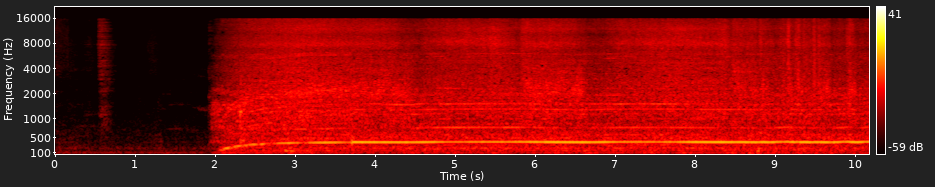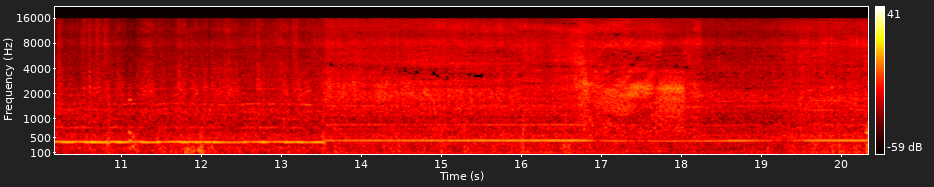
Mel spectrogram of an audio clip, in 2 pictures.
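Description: Drum-style canister vacuum cleaner switched on about two seconds in, its motor whine rising quickly to a steady pitch and then running as the hose nozzle is worked over fabric sofa upholstery. About two-thirds of the way through, the motor's pitch steps up slightly and holds there.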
